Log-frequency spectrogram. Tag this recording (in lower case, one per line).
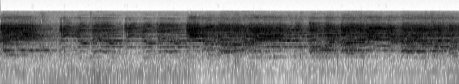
music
